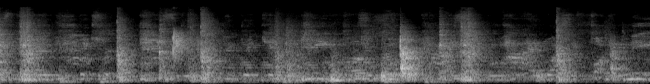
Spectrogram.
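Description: Several sharp clicks of pool balls striking, the loudest about four seconds in, over background music and voices.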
